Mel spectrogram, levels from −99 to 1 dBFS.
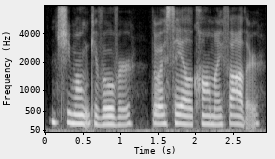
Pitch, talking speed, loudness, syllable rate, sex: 200 Hz, 245 wpm, -15 LUFS, 5.5 syllables/s, female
